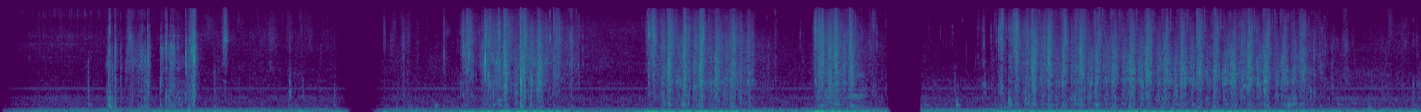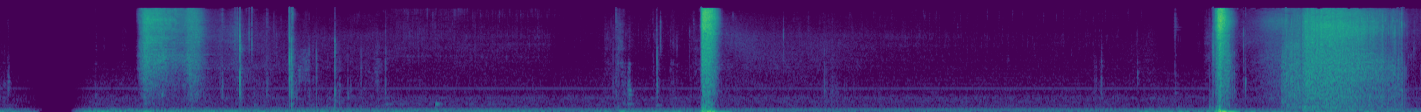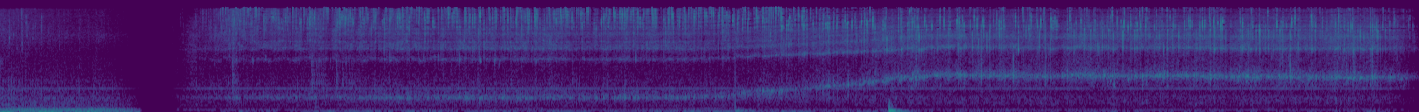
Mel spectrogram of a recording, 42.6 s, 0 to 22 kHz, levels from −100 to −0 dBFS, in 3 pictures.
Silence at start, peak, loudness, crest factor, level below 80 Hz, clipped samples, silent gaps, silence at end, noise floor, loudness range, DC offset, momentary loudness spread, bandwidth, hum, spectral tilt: 1.9 s; -2 dBFS; -24 LUFS; 36 dB; -58 dBFS; under 0.1%; 3.51-3.71 s, 8.90-9.19 s, 14.63-14.92 s; 14.35 s; -72 dBFS; 28 LU; under 0.1%; 28 LU; 17 kHz; none; 1.5 dB/octave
